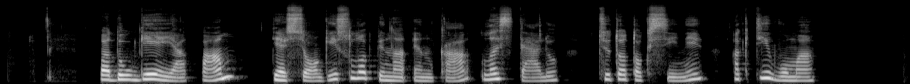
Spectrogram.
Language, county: Lithuanian, Klaipėda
